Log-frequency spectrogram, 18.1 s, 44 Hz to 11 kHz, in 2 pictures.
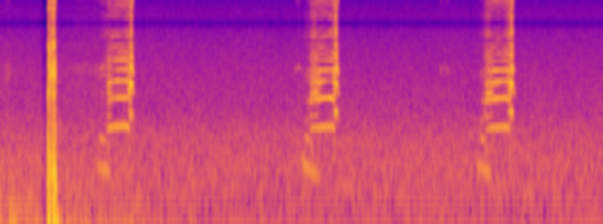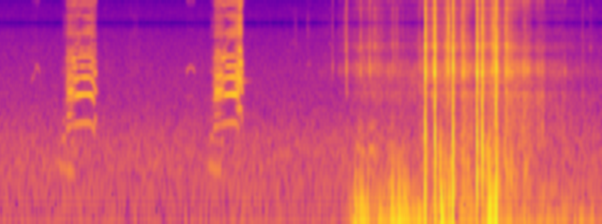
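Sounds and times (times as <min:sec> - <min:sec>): goose honking: 0:01.5 - 0:02.1, 0:04.4 - 0:05.2, 0:07.2 - 0:07.8, 0:09.6 - 0:10.6, 0:11.8 - 0:12.8.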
